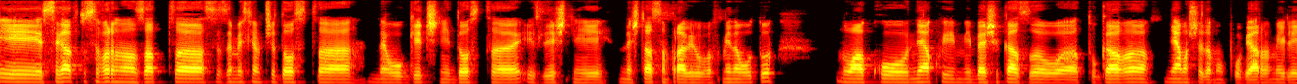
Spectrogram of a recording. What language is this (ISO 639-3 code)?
bul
